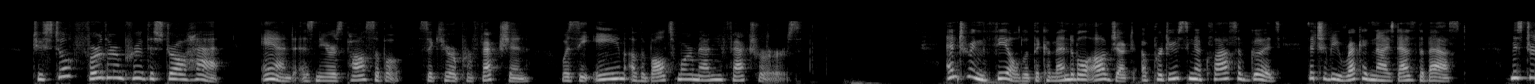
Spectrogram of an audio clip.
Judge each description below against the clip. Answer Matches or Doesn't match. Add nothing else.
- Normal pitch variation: Doesn't match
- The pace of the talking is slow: Doesn't match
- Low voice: Doesn't match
